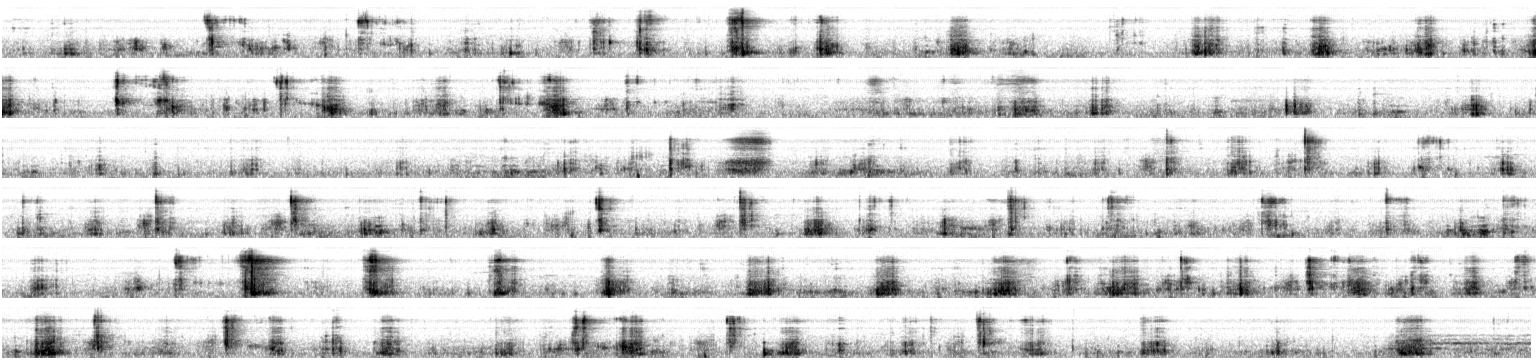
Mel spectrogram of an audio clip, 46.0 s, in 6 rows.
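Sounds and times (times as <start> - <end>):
person chewing and crunching food: 0.0 - 45.9.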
